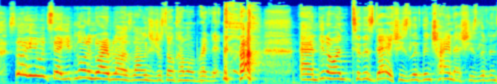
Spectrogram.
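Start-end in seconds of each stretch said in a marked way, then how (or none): 0.1-3.0 real laughter spilling into the quote, louder; can't stop laughing while telling it; laughing while retelling the husband's joke; laughing through it. Real, not acted. 3.1-4.0 real burst of high laughter; a hearty laugh at the punchline; bright laughing burst; loud laugh. Real, not acted. Laughs at her own story.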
